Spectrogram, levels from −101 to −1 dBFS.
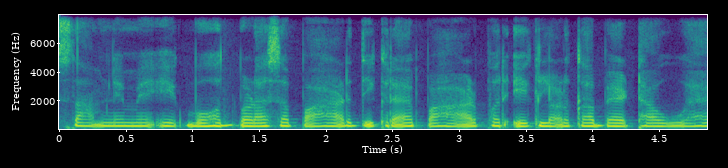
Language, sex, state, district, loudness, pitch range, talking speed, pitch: Hindi, female, Chhattisgarh, Bilaspur, -12 LUFS, 220-230 Hz, 210 wpm, 225 Hz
